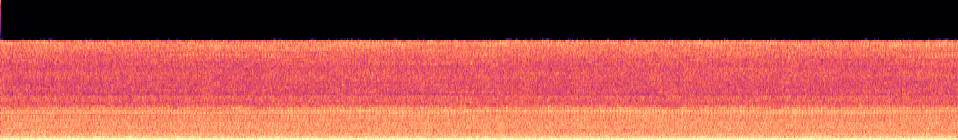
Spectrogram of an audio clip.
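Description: A steady low machine hum under a constant hiss, with no change in pitch or level.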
